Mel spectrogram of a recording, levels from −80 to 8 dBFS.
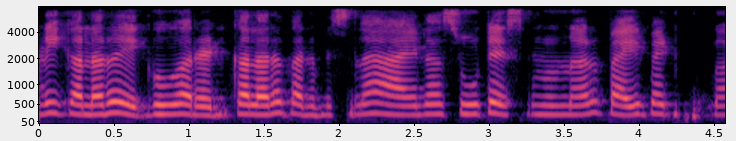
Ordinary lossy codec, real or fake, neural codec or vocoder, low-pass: none; fake; codec, 16 kHz, 2 kbps, FunCodec, trained on LibriTTS, 25 frames a second; 7.2 kHz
